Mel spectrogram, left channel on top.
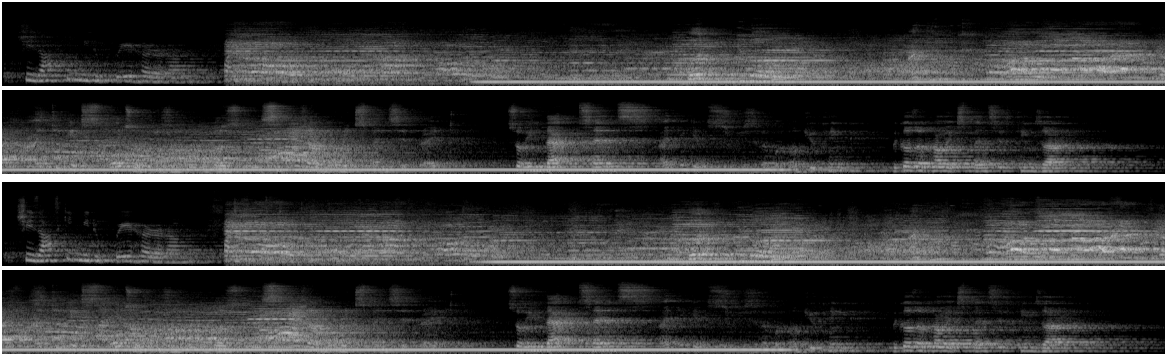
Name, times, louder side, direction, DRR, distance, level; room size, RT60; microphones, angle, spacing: voice 1, 0.2-3.7, right 2 dB, 75° right, 5 dB, 0.8 m, -37 dB
sound 1, 2.2-14.7, right 2 dB, 30° right, 0.6 m, -27 dB
sound 2, 4.7-19.4, right 2 dB, 65° left, 1.6 m, -25 dB
voice 2, 5.3-7.9 9.1-10.5 11.7-16.0 16.7-20.1 20.5-22.3, equal, 10° left, -2 dB, 0.7 m, -31 dB
13.0 x 6.9 x 4.5 m, 2.6 s
head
